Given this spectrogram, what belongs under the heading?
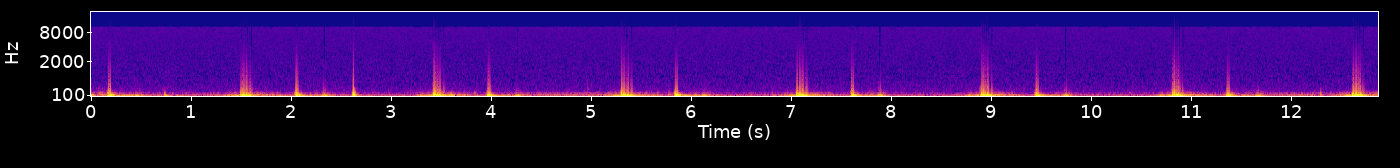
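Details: Slow, strong heartbeat, about 60 a minute, recorded at the apex in the morning lying on the left side; soft low thud after the second sound: third heart sound (S3).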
